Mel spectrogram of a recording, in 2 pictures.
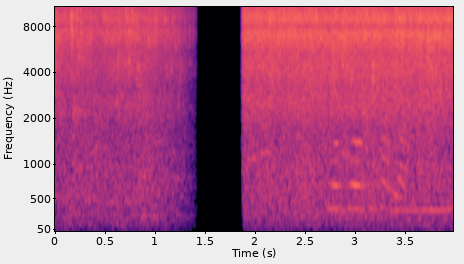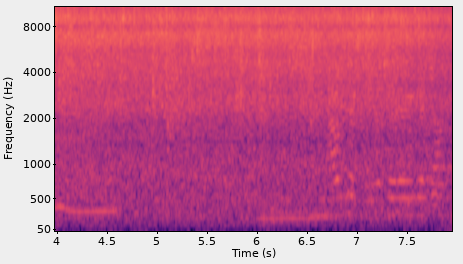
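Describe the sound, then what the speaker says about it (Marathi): Steady rain falling, a dense wash of noise that cuts out briefly near the start, with faint tones and distant sounds mixed in. "पाऊस बघा किती तर पाऊस"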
